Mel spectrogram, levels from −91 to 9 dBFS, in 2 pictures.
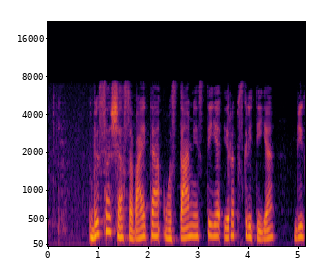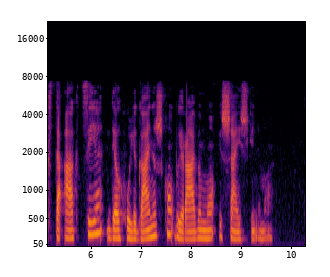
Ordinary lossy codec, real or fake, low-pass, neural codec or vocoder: AAC, 96 kbps; real; 7.2 kHz; none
